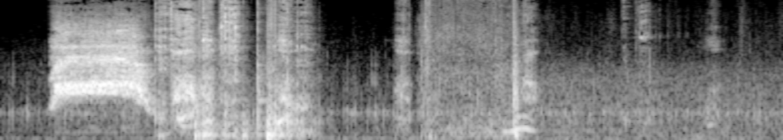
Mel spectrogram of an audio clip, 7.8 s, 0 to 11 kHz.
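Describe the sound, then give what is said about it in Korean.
A woman's piercing scream rings out loud for about a second from not far away, about two buildings over, around 4 p.m., followed by several sharp clattering crashes and then a low, quieter background. “어디선가 찢어지는 여자의 비명소리가 들려왔다.”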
